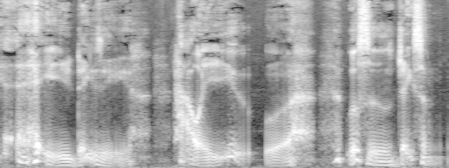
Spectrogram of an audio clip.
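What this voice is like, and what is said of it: Weird put-on voice. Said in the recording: “That's a weird voice. Very weird.”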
